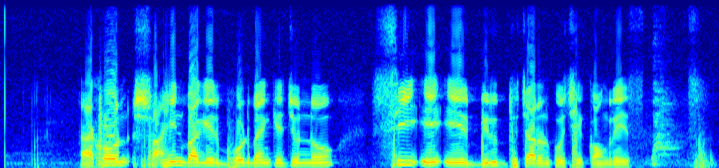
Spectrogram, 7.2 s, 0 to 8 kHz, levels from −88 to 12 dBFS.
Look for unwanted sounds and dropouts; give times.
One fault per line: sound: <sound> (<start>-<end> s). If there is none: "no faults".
sound: bark (6.5-6.9 s)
